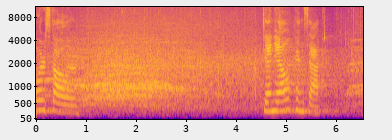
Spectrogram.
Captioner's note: applause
